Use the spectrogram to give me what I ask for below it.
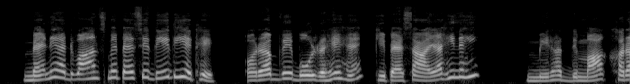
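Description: Lost packets rebuilt from error correction occur twice in this speech clip: at 1.03 to 1.05 s, just before "में पैसे दे दिए", and at 4.27 to 4.45 s, between "रहे हैं कि पैसा" and "ही नहीं". Neither spot has a gap. Each following packet carried a low-bitrate copy of the missing audio, which the decoder played instead. The stretches sound rougher and noisier. The second one lasts about 100 ms, which fits five separate lost packets.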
